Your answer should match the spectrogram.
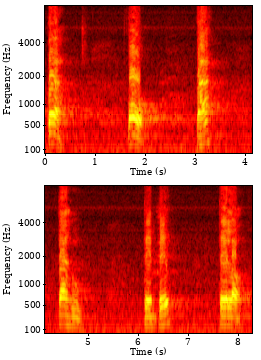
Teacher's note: Makhraj ta adalah ujung lidah bertemu dengan gigi depan bagian atas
